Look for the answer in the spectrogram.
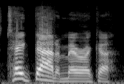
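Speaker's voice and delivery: hammy villain bunny taunt; cartoon bunny sneering at the country; war bunny. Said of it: "the war bunny who says".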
